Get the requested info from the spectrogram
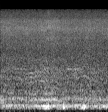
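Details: Honey bees in a hive during an inspection, with queen cells partly hatched; a steady, dense buzzing hum throughout, swelling slightly near the middle with a few soft bumps from frames being handled.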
